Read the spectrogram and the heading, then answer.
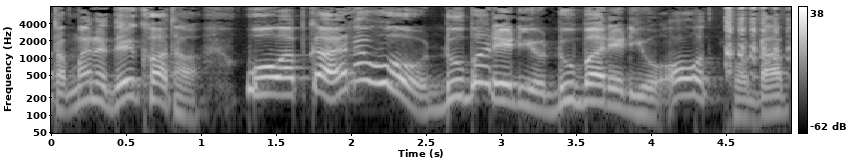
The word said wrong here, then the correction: ਦੁਆਬਾ: ਭਲਾ ਜੇ ਮੈਂ ਕਿਹਾ ਵੀਰੇ ਡੂਬਾ ਨਹੀਂ ਵੀਰੇ ਦੁਆਬਾ ਦੁਆਬਾ ਹਾਂ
